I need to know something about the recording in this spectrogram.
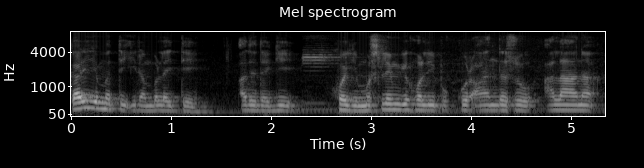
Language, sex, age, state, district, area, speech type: Manipuri, male, 30-45, Manipur, Bishnupur, rural, spontaneous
